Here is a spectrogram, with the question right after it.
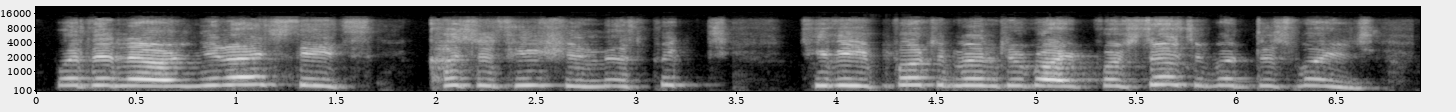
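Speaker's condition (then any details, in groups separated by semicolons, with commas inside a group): Cerebral palsy; from birth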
